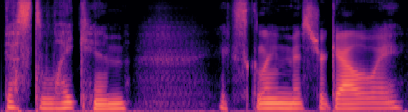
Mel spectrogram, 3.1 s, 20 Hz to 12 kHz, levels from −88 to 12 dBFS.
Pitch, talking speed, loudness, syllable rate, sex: 150 Hz, 115 wpm, -19 LUFS, 4.3 syllables/s, female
